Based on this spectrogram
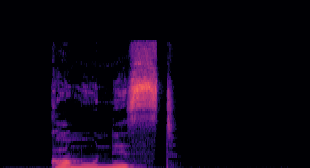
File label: "kommunist", german; masculine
